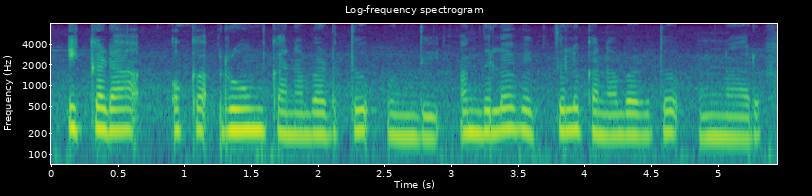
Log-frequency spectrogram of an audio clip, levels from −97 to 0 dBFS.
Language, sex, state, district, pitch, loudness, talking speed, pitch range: Telugu, female, Telangana, Hyderabad, 210 Hz, -18 LUFS, 100 wpm, 190-225 Hz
